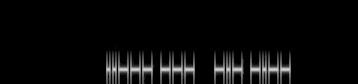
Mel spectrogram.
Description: Morse code, heard as a keyed tone, about 40 wpm, 700 Hz. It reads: 2O KY
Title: Winter Field Day Exchanges 40wpm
